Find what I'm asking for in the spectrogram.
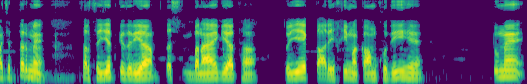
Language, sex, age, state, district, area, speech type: Urdu, male, 45-60, Uttar Pradesh, Aligarh, urban, spontaneous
